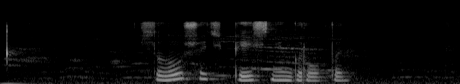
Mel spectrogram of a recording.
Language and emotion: Russian, sad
